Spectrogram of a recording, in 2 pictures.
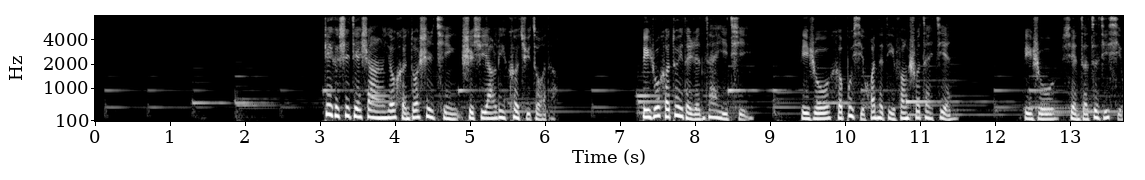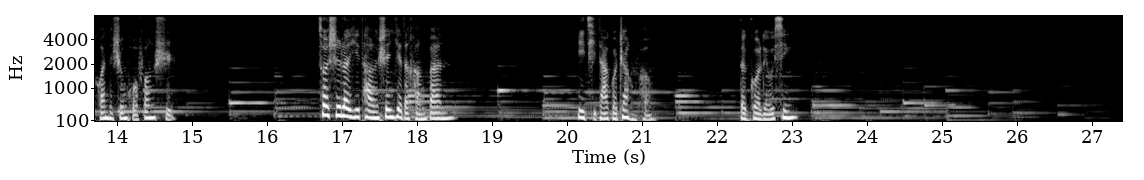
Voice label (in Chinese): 女 内心独白; 怕来不及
